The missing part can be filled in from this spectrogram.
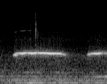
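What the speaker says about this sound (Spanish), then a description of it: "para mandar a bebé orinar hay que silbar" A person whistles to prompt a baby to urinate, two steady sustained notes close by, the first long and the second short after a brief gap, with no talking.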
